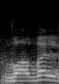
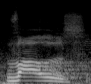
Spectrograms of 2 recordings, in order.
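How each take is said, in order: First: The word is said as 'vawal'. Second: The word is said as 'vowels'. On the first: The speaker calls it wrong. "वावल नहीं" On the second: The speaker calls it right. "वाउल्स बोल रहा हूँ मैं"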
